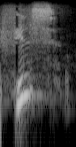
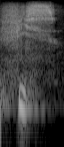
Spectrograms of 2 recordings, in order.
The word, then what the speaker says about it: fils: écrit fils et sinon on pourrait dire qu'il a écrit filth mais en français c'est un peu spécial des fois il ya des mots qui ne se prononcent pas comme ça s'écrit donc ici ses fils comme si le n n'existait pas c'est le mot fils donc le fils du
